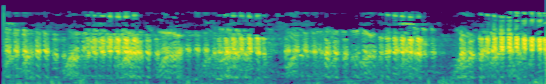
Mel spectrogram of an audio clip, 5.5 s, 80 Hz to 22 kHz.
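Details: Frogs singing on 21 April 2023, a dense chorus of rapid pulsed trills in long overlapping bursts, swelling and dipping in waves with brief lulls between, over a low steady background rumble.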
